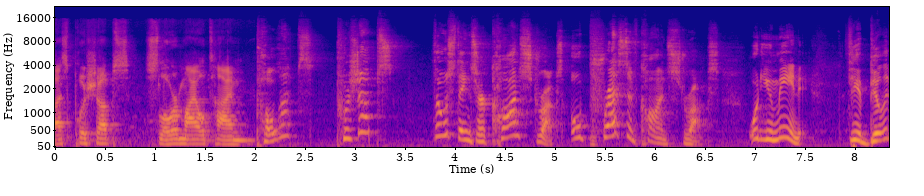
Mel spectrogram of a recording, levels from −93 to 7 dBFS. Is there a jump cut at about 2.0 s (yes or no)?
yes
